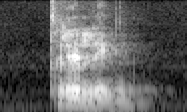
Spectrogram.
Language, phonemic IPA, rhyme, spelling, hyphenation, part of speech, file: Dutch, /ˈtrɪ.lɪŋ/, -ɪlɪŋ, trilling, tril‧ling, noun, Nl-trilling.ogg
- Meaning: vibration, oscillation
